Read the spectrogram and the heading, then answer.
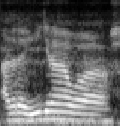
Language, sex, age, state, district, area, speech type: Kannada, male, 18-30, Karnataka, Mysore, rural, spontaneous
